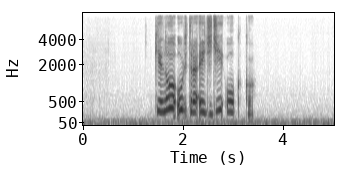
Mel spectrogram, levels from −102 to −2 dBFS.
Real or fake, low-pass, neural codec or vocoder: fake; 7.2 kHz; autoencoder, 22.05 kHz, a latent of 192 numbers a frame, VITS, trained on many speakers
